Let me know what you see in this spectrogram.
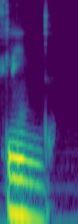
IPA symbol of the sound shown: d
